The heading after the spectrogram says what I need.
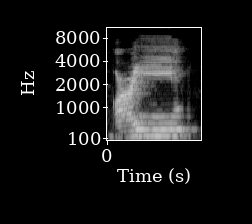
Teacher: عین جو ہے یہ درمیانے حلق سے ادا ہوتا ہے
